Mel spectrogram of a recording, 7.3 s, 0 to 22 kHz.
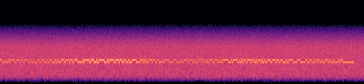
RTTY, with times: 0.0-0.3 …
0.5-1.3 NUNCA
1.5-2.3 MENTE
2.5-3.0 POR
3.1-4.0 COMER
4.1-4.9 ANTES
5.1-5.4 DA
5.6-6.9 COMIDA?

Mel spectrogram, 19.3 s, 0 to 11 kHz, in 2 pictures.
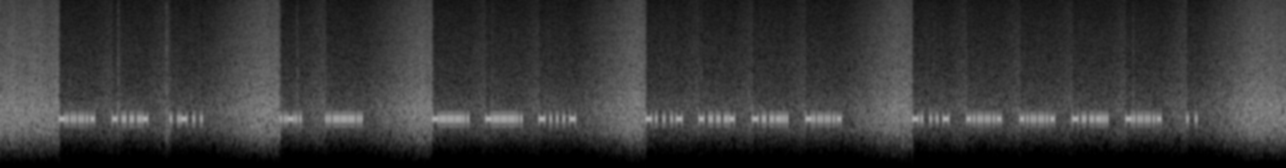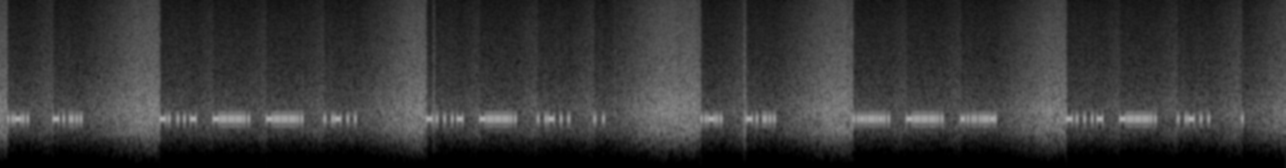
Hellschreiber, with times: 0.4-1.5 DAT
2.0-2.7 IS
3.2-4.3 EEN
4.8-6.3 HARD
6.8-9.1 WOORD,
9.6-10.3 IK
10.8-12.3 WEET
12.8-14.3 HET,
14.8-15.5 IK
16.0-17.1 ZEG
17.6-19.1 HET.

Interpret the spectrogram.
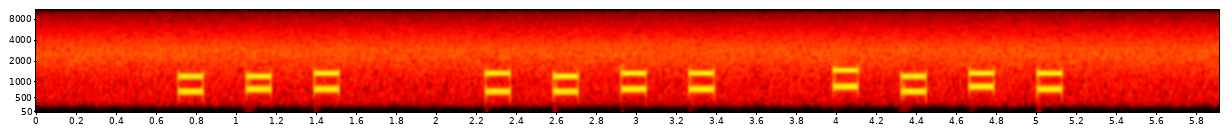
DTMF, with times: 0.7-1.5 145
2.2-3.4 2155
4.0-5.1 9185

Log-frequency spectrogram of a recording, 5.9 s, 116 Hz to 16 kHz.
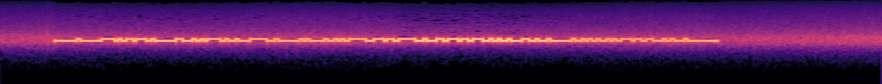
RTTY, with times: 1.2-2.5 CE5XJT
2.7-3.0 TU
3.2-4.1 N0JJ
4.3-4.6 CQ

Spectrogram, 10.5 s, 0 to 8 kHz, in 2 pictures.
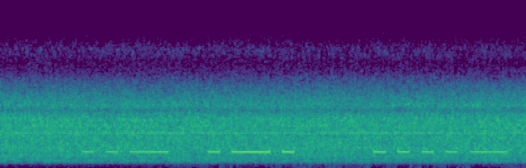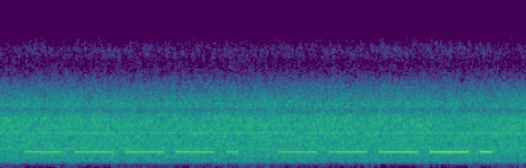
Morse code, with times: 0.8-2.9 UR
3.7-10.2 499

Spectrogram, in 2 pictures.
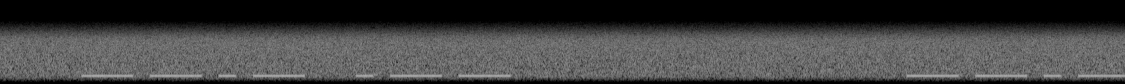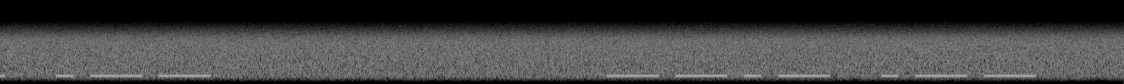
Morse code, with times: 0.8-5.1 QW
9.1-13.4 QW
17.3-21.6 QW

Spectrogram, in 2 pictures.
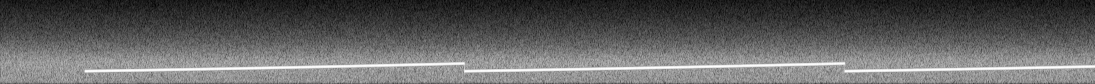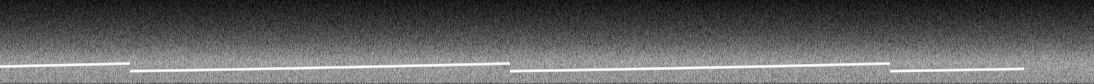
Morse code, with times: none

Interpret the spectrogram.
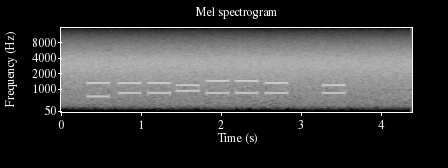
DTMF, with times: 0.3-2.8 288*998
3.3-3.5 7

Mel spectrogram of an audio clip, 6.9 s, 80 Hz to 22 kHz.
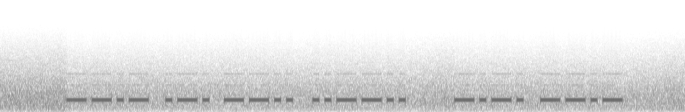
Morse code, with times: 0.7-4.1 QRZ?
4.5-6.2 CQ

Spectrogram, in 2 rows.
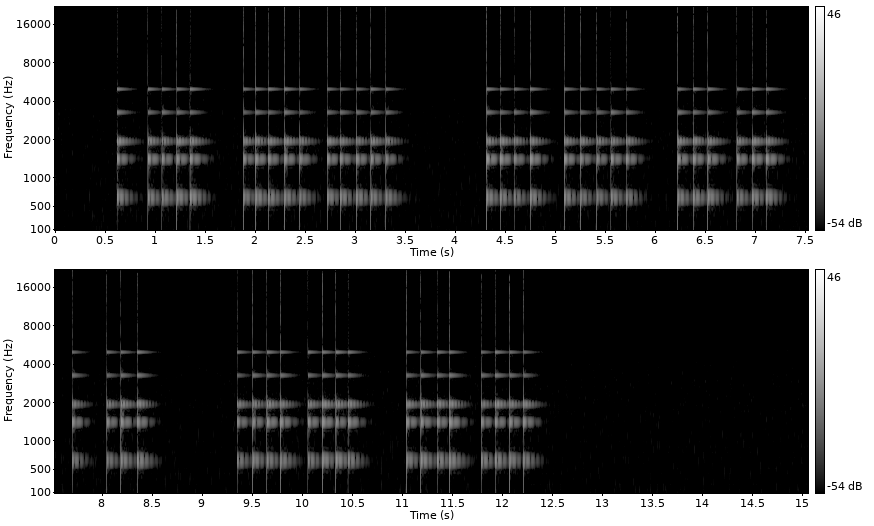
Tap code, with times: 0.6-3.4 DZ
4.3-8.4 UNC
9.3-12.3 TT

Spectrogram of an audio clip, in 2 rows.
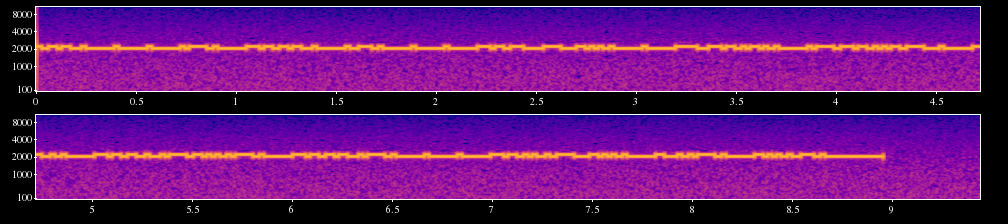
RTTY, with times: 0.0-0.9 …
1.2-1.7 LA
2.4-3.4 MORT
3.5-4.0 DE
4.2-4.8 SON
5.2-5.8 PERE
6.2-6.5 LE
7.2-8.6 FORCERA

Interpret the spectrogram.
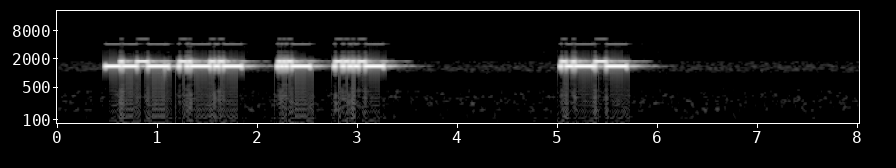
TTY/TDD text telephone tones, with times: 0.8-2.4 THIS
2.9-5.5 ACT

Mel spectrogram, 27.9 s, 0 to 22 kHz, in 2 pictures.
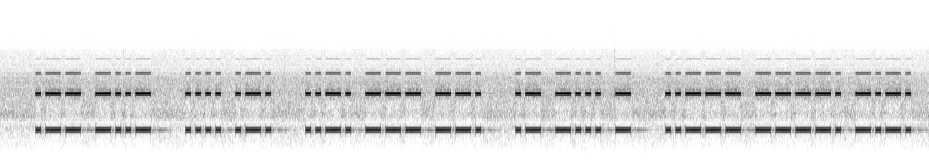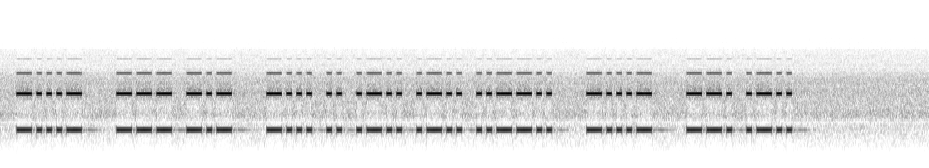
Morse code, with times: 0.5-2.3 WX
2.8-4.1 HR
4.6-7.2 FOG
7.7-9.5 ABT
10.0-13.7 29C
14.2-15.2 <BT>
15.7-17.4 OK
17.9-22.2 BILL?
22.7-23.7 <BT>
24.2-25.8 GL

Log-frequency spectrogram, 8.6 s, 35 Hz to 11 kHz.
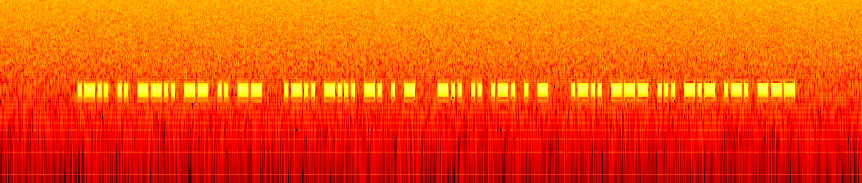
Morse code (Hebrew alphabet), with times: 0.8-2.6 ליזמים
2.8-4.1 לבנות
4.4-5.5 דירות
5.7-7.9 להשכרה

